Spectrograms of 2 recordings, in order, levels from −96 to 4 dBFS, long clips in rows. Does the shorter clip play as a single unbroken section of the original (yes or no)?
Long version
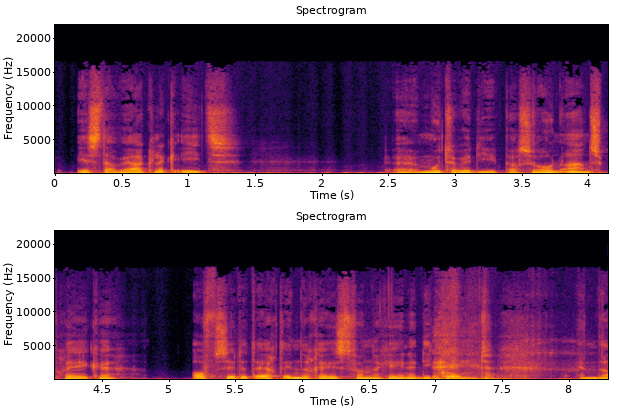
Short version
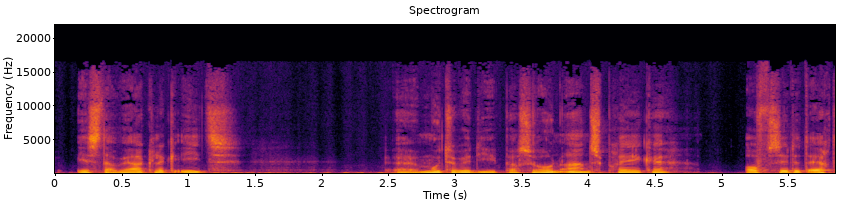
yes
